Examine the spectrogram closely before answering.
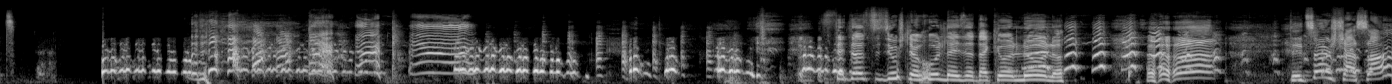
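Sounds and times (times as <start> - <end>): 
speech: 0.0 - 0.2, 1.9 - 2.5, 8.5 - 10.8, 11.4 - 12.2, 12.9 - 13.9
person imitating turkey gobble: 1.0 - 2.0, 4.4 - 8.5
laughter: 1.9 - 13.9.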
